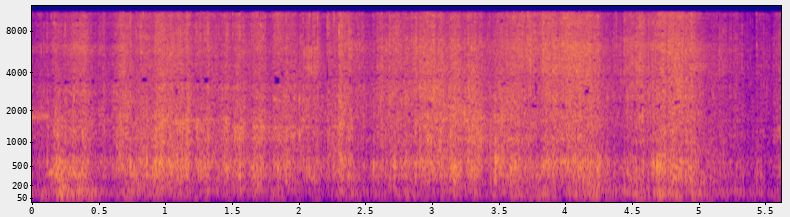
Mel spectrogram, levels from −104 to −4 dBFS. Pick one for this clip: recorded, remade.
recorded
